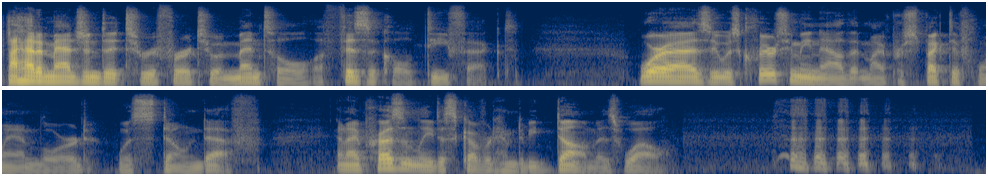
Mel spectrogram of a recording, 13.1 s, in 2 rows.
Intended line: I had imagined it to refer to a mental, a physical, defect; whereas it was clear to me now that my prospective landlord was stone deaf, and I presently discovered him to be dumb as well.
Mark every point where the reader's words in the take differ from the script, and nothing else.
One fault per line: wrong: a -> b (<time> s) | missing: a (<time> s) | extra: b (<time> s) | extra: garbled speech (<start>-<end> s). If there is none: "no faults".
no faults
